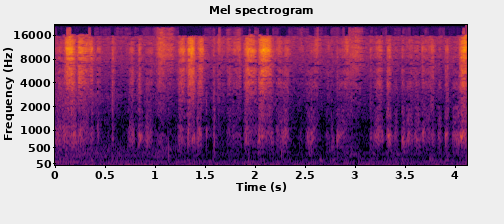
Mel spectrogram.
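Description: Pen or pencil scratching across paper in quick bursts of strokes, close and fairly quiet, as notes are written during a Hindi-language history lecture on the Cold War; no voices.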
